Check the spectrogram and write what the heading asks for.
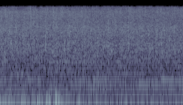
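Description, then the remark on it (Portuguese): Steady rain falls continuously, a dense wash of pattering drops hitting a surface at an even level, with a soft low thump partway through and no voices. “Ainda tá chovendo? Tá mais ou menos agora.”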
